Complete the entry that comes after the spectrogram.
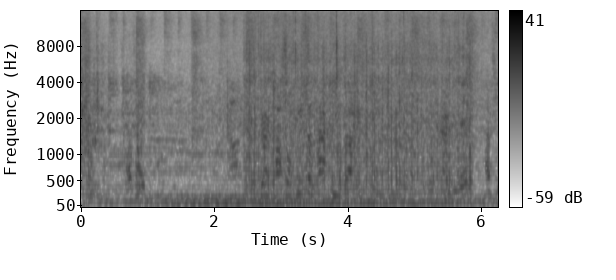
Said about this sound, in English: The rain is real and, fortunately, brief.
